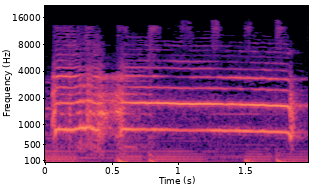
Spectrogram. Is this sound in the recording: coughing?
no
